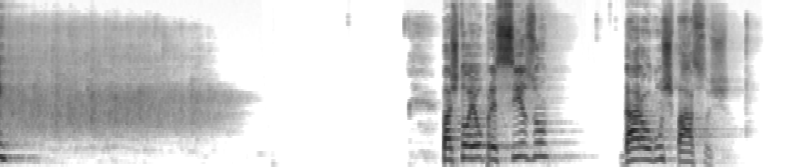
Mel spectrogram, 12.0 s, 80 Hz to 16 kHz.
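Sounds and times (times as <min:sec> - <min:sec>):
speech: 0:00.0 - 0:00.3, 0:06.7 - 0:08.4, 0:09.4 - 0:11.0
crowd's sustained applause: 0:00.0 - 0:03.7.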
